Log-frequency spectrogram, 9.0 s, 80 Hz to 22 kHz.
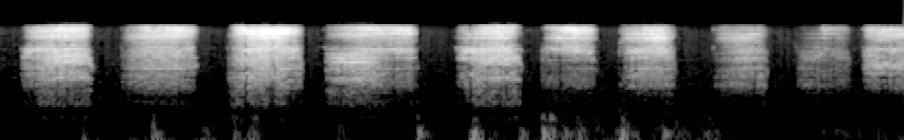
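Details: Ten steady rasping hisses, about one each second, from a barn owl with a mouse, recorded at 01:49 on 17 September 2019.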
